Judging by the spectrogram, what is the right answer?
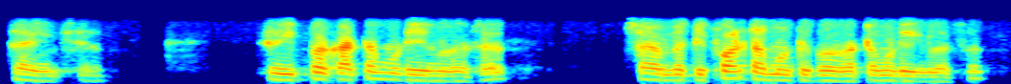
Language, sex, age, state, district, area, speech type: Tamil, male, 18-30, Tamil Nadu, Nilgiris, rural, conversation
